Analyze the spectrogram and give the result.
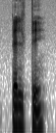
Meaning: to shovel (up)
- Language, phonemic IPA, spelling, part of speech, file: French, /pɛl.te/, pelleter, verb, Fr-pelleter.ogg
